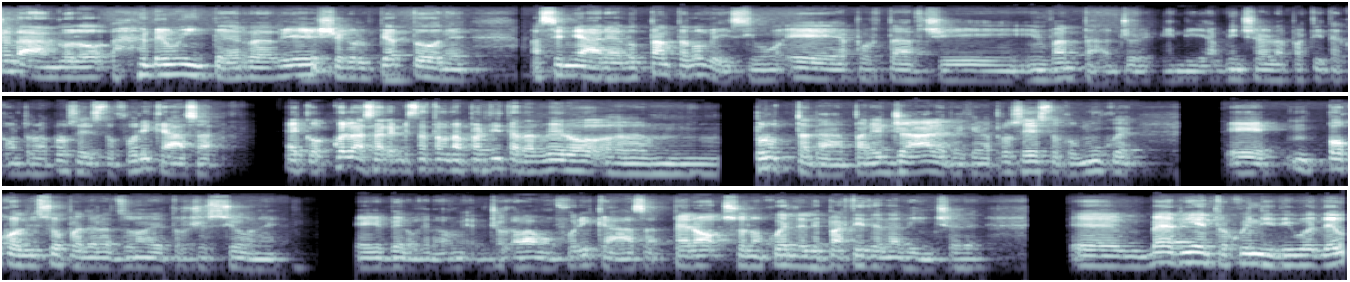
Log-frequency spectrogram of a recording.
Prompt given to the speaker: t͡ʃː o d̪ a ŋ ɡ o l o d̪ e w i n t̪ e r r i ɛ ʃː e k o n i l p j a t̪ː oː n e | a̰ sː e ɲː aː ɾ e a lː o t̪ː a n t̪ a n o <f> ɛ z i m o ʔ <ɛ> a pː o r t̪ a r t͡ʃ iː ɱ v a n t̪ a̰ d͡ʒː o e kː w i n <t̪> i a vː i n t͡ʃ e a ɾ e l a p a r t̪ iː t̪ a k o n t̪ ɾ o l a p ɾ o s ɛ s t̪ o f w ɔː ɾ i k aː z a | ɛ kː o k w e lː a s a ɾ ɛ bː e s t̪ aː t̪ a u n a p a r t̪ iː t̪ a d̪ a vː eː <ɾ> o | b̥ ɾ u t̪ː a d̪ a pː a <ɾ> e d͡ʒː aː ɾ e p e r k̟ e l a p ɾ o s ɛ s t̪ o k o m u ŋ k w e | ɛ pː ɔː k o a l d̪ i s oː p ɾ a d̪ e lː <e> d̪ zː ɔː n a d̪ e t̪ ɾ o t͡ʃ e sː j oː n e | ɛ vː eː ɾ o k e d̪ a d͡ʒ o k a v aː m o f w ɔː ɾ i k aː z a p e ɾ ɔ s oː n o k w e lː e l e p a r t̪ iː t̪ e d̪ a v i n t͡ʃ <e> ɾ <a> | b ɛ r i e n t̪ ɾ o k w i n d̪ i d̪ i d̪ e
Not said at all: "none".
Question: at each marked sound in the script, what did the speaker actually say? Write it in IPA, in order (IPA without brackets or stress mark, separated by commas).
v, e, d̪, ɾ, ɾ, a, e, e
